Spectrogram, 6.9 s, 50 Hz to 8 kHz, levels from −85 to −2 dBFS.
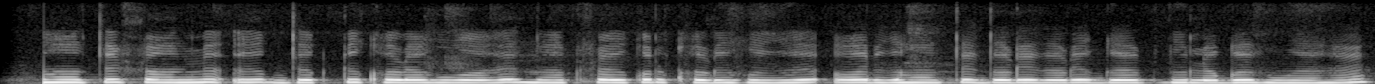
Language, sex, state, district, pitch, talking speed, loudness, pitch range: Hindi, female, Bihar, Saran, 240 Hz, 185 wpm, -13 LUFS, 235-250 Hz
